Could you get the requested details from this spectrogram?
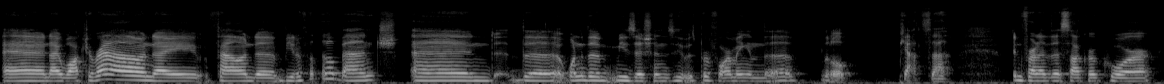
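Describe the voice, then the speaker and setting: Woman travel vlogger with a lower register, chatty and gushing, quick to laugh mid-sentence. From United States. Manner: acts out her own past thoughts in quoted asides. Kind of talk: casual storytelling to camera.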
